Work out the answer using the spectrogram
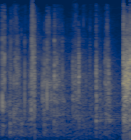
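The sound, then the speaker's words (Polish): A paper envelope holding score results is handled, giving many short, dry rustles and crinkles in an uneven patter, ending in a louder, sharper rustle. “W tej chwili przekazywana jest mi koperta z punktacją.”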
